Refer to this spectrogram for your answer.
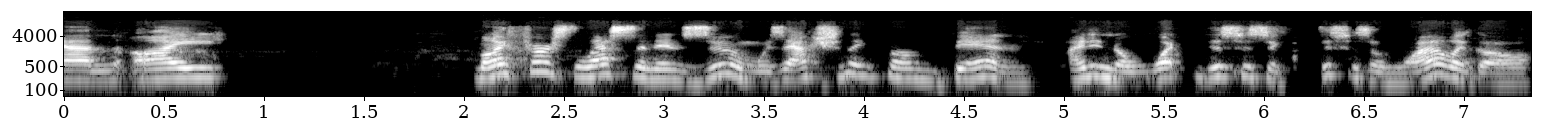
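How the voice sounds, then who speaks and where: A woman's fairly high, somewhat breathy voice with lively intonation at a moderate pace. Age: old. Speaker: solo theater performer. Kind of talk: casual chat. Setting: video call. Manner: halting.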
